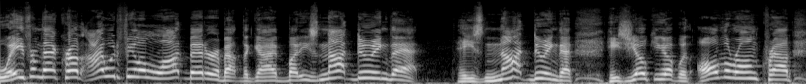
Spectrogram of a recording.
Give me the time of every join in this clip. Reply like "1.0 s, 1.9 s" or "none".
none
